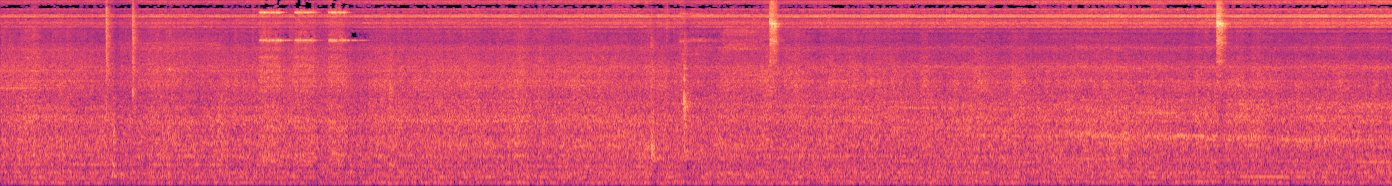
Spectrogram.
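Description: Electric Sprinter commuter train running along the line, heard from inside the driver's cab: a steady rolling and running noise with a few faint clicks. Three short high beeps come about four seconds in.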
